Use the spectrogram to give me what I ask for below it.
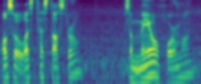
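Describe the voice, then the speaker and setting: Speaking directly to his chat, this twenty-something streamer reads comments in a relaxed session, laughing a lot and mocking himself. His voice is mid-range at a moderate pace, with background noise behind it.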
